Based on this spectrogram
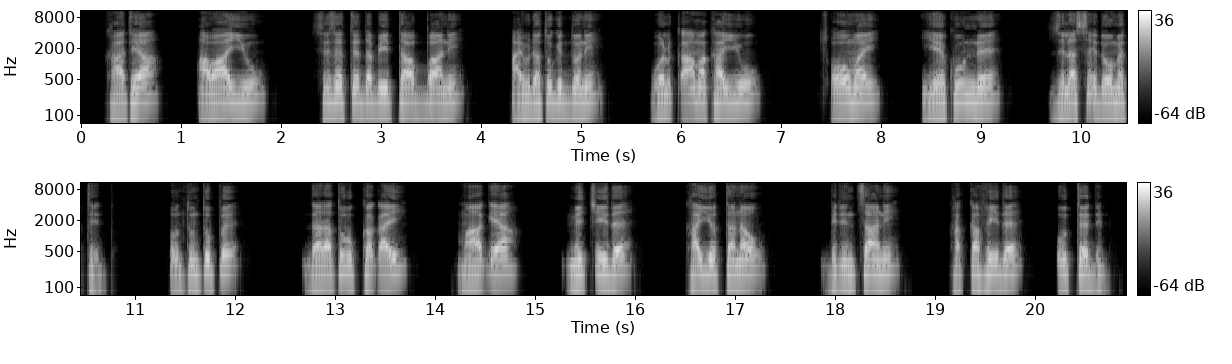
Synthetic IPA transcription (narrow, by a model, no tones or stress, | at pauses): kaːt̪ɪja | ʔɐwaːjːuː | sɪs̬ɛt̪ːe̞ːd̪ːɐbiːt̪ːaːʊbːaːn | ɐjhʊd̪ɐt̪ʊɡɪd̪ːɔn | wʔɔlkʼːaːmɐkɐjːuː | t͡sʼo̞ːmɐj | jeːkuːnːɛ | zɪlɐsːɐjd̪o̞ːmɛt̪ːe̞̰ːd̪ːɐ̥ | ʔʊnt̪ːʊnt̪̬ːʊpːɛ | d̪ɐɾɐt̪uːkːɐkʼɐj | maːkʼːɪja | mɪt͡ʃʼːiːd̪ɛ | kɐjːɔt̪ːɐnɐw | bɪd̪ɪnt͡sːaːnɪ | kɐkːɐfiːd̪ɛ | ʊt̪ːe̞ːd̪ːɪnɔ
